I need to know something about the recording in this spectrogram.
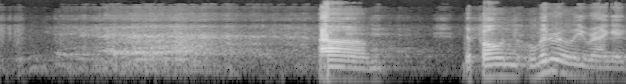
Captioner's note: audience laughs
